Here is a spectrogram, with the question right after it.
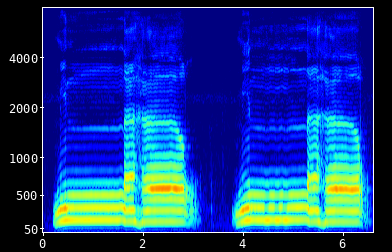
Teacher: secara otomatis masuk ke hidung karena gunnah atau dengung itu adalah sifat asli yang ada pada huruf nun dan juga mim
